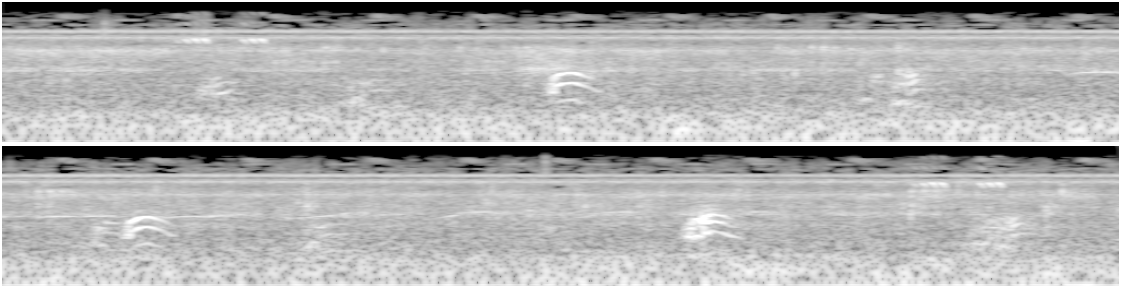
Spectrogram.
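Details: Common tree frogs during mating, with one female laying eggs and two males fertilizing them; short arched calls recur at irregular intervals of a few seconds among many frogs in the background, over a steady high insect drone.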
